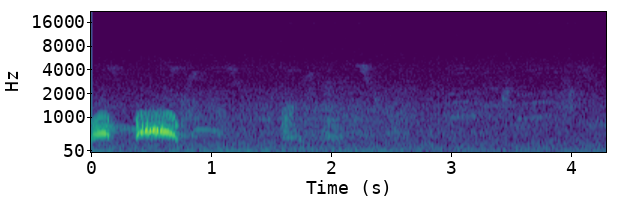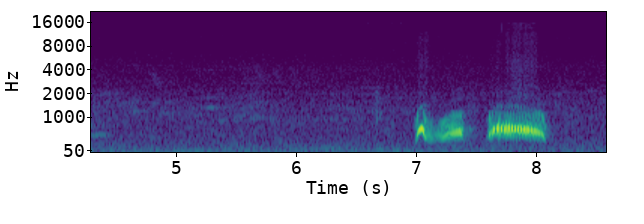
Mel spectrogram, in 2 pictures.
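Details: Spotted dove coos meant to stimulate reluctant cage doves: a short phrase of a double note and a longer coo, several quiet seconds with faint murmurs, then the same paired phrase repeated.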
